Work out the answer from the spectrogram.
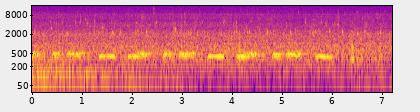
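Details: An Oriental turtle dove, soaked by rain, calls early in the morning with its low, hollow cooing phrase, a rhythmic run of soft wavering and flat hoots, against a steady hiss of rain.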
